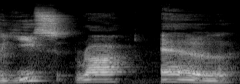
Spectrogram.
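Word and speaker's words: יִשְׂרָאֵל: yeast rot and then a la mitad so yes Rael yes Rael okay let's start over again the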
